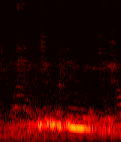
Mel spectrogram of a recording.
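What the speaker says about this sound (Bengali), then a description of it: "এটা একটা মাদি কবুতর সবজি রেসার" A female racing pigeon gives a single soft, throaty coo, close by and brief, rising and falling over about a second.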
